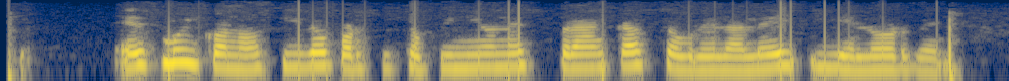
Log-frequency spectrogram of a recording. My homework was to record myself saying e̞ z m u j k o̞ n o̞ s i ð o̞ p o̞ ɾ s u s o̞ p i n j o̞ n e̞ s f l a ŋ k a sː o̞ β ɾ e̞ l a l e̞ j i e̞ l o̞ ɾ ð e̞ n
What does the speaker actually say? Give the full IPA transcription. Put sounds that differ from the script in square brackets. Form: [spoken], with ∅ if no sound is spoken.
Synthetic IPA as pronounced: e̞ z m u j k o̞ n o̞ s i ð o̞ p o̞ ɾ s u s o̞ p i n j o̞ n e̞ s f [ɾ] a ŋ k a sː o̞ β ɾ e̞ l a l e̞ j i e̞ l o̞ ɾ ð e̞ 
